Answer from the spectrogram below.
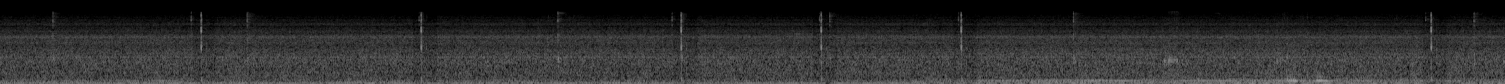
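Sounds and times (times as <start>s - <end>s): low hum: 0.0s - 15.0s
steady hiss: 0.0s - 15.0s
computer mouse clicking: 1.9s - 2.6s, 4.2s - 4.4s, 6.7s - 7.0s, 8.2s - 8.4s, 9.6s - 9.8s.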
